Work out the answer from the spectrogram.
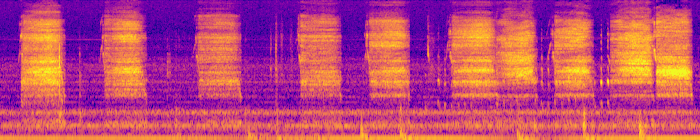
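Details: In a Florida nest box camera, fluff-ball barn owl nestlings beg as the female feeds them, giving a run of breathy, noisy screeches, each under a second, coming in quick irregular succession over a constant low hum.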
